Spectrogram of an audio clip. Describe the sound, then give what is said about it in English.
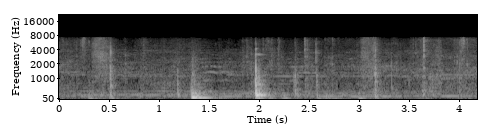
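Playing cards being dealt onto a hard tabletop, three to each player: a string of crisp slaps and flicks at an uneven pace, a couple landing louder than the rest, with no talking. “If you just want to quit, just deal out three of those to each of us.”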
